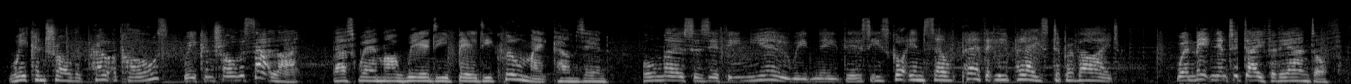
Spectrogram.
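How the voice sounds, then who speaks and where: A woman's voice: on the low side, very animated, normal speed, recorded from a distance. A woman acting as a cool, cryptic, roguish covert operative in a video game, speaking in clipped, quirky phrases. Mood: sly, confident. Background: music.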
